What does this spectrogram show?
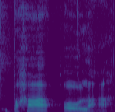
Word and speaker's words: Baha'u'llah: the screen there, and some people say with a U sound, but as a Baha'i, it's Baha'u'llah. Just so you know, in case you're talking to somebody and you want to know how to pronounce it correctly.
